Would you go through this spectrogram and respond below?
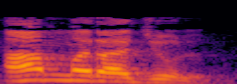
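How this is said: The article is pronounced 'am' before rajul. This is the Himyar tribe's dialect form. "वो कहते हैं अम रजुल"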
